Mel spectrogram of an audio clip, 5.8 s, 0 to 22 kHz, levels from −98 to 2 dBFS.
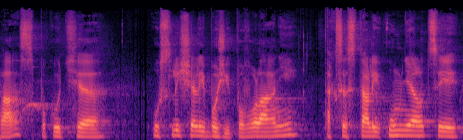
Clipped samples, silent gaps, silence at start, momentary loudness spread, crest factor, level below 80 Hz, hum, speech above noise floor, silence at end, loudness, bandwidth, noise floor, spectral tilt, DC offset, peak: under 0.1%; none; 0 s; 11 LU; 22 dB; -70 dBFS; none; 33 dB; 0 s; -28 LUFS; 17.5 kHz; -60 dBFS; -4 dB/octave; under 0.1%; -6 dBFS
